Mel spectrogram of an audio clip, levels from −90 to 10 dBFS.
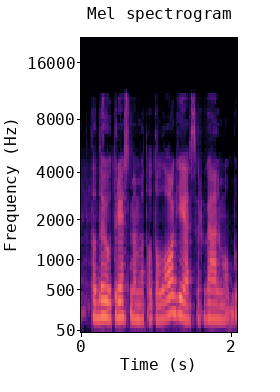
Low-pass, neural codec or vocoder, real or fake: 10.8 kHz; none; real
